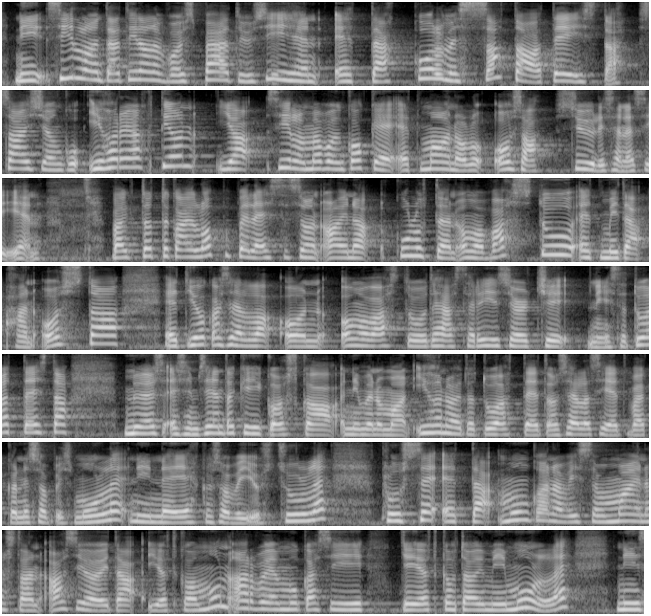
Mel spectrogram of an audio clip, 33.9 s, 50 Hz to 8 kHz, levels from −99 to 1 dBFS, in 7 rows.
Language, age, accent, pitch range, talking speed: Finnish, 20-39, native, 195-245 Hz, 160 wpm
